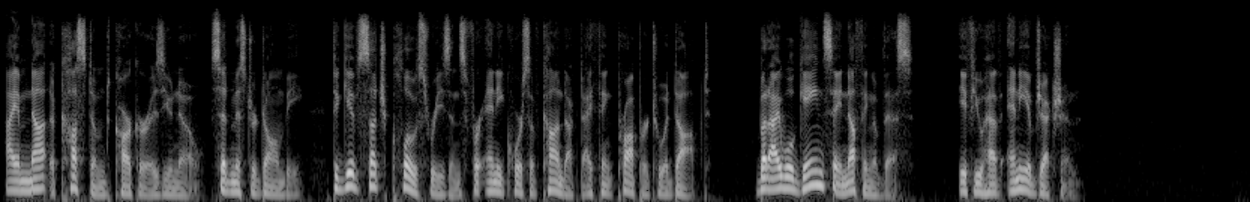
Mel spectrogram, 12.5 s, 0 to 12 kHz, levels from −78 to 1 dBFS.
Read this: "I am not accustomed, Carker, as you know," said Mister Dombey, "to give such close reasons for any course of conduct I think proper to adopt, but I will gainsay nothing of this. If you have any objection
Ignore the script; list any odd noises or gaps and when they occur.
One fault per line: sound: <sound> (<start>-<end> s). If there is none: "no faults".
no faults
